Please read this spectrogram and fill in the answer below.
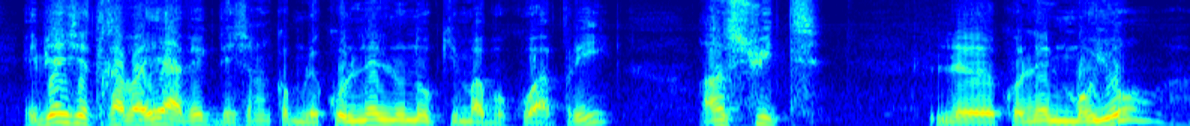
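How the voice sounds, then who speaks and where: A man speaks in a plain, everyday voice, pitched in the middle range, with lively intonation. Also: moderate pace. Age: 60s. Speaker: retired air force colonel and security analyst. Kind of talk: TV interview. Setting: TV studio.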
